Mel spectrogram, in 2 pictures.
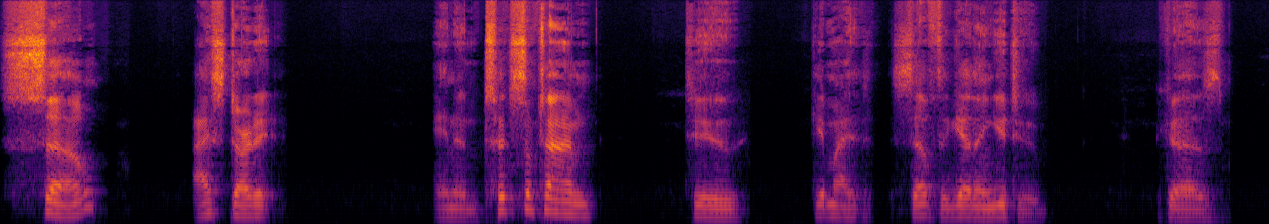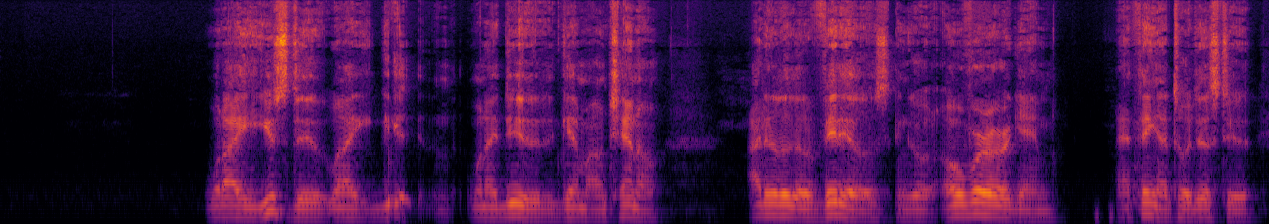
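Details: Adult man with aphasia following a stroke and traumatic brain injury, after a coma and later speech therapy; aphasia.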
